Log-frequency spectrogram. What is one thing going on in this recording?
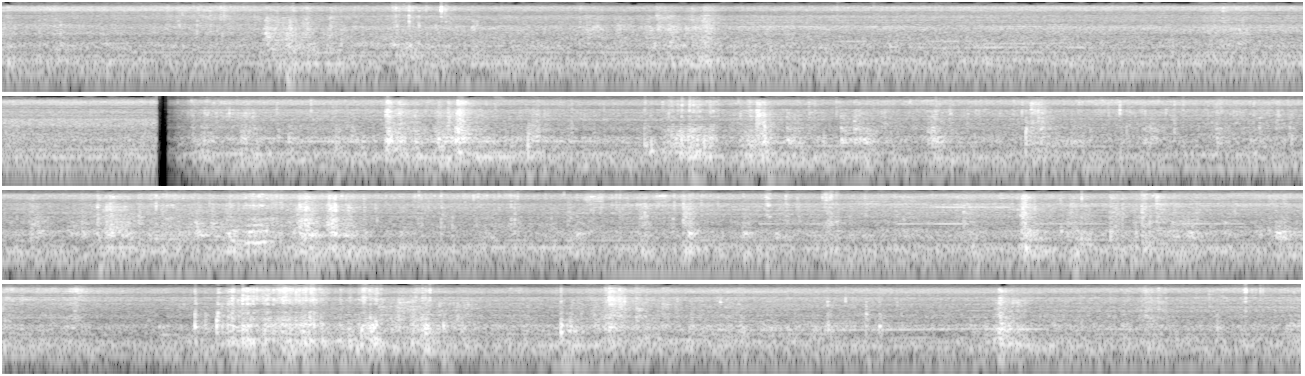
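An excavator bucket scrapes and digs into rocky soil.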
